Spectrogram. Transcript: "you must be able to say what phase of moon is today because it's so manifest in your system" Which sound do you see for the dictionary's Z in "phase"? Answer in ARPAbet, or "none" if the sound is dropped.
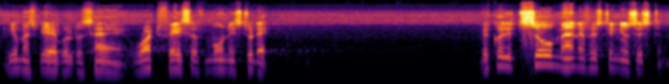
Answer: S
